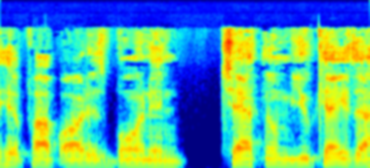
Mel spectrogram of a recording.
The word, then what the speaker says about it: Chatham: He's a hip hop artist born in Chatham, UK. Is that how you say it? Chatham? All right. Chatham, without the H. H is silent. All right, got you. Yeah. Chatham.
